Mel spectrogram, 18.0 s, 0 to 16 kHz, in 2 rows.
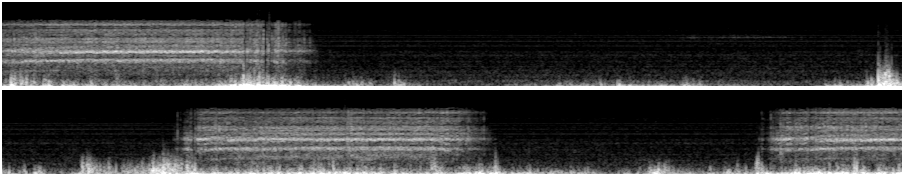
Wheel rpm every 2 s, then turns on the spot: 140, 70, 0, 0, 0, 60, 130, 0, 80.
none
